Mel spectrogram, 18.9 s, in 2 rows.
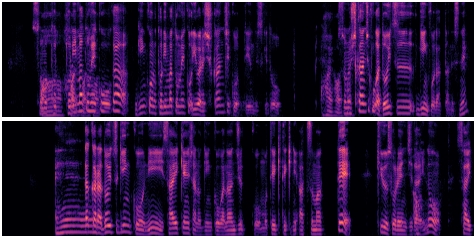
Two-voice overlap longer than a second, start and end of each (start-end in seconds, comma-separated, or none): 0.8-2.1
